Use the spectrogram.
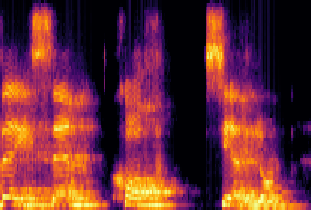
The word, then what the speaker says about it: Waisenhof Siedlung: La W en alemán se pronuncia como una B corta. Waisenhof Siedlung.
